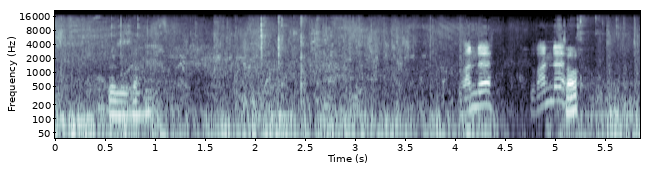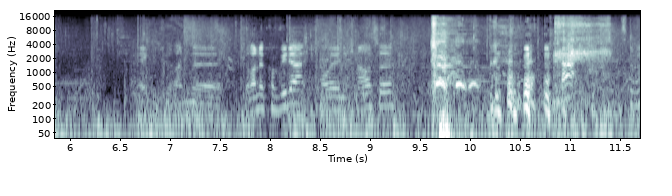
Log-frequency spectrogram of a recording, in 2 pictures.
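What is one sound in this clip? Magic blasts and clashing weapons ring out in a fantasy battle.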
